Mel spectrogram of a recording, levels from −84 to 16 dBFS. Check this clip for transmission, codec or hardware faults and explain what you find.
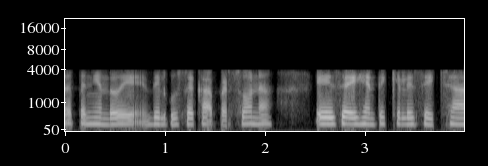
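The clip carries one fault, throughout: Bluetooth CVSD headset codec damage. Nothing passes above 3.8 kHz, matching a 64 kbps CVSD link. Its one-bit up/down coder lags on loud high sounds and s sounds turn scratchy over granular hiss. A spectrogram shows a hard ceiling near 3.8 kHz, and the waveform carries fine grainy noise.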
